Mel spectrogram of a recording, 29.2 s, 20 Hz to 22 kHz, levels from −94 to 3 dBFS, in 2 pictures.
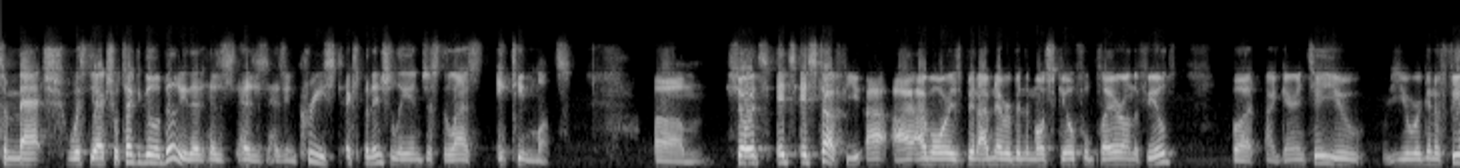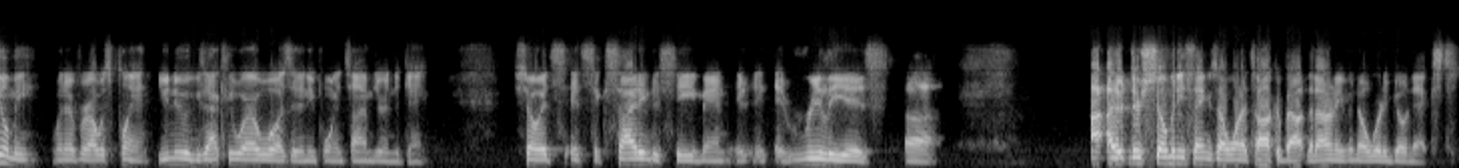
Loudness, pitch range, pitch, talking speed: -24 LUFS, 115-135 Hz, 125 Hz, 210 wpm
